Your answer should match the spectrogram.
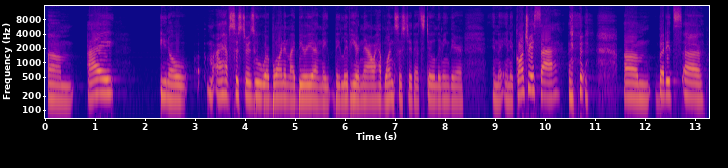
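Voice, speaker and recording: Earnest low-voiced woman on a theater stage. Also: steady tone, a little slow, a little mellow, dry recording, studio quality. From United States. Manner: earnest and heartfelt. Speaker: cast member in a post-show talkback. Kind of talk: post-show panel talk.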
